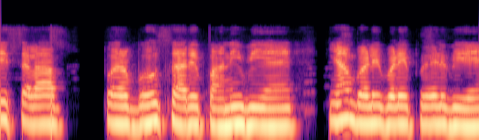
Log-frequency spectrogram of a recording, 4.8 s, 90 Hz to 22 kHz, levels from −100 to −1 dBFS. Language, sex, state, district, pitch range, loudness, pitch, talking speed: Hindi, male, Bihar, Supaul, 160-180 Hz, -13 LUFS, 170 Hz, 165 wpm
